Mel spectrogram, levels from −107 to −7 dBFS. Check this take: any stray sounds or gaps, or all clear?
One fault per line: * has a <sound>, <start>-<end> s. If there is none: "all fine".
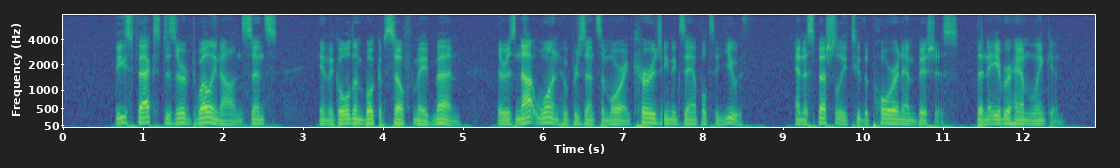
* has a dropout, 7.5-7.5 s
